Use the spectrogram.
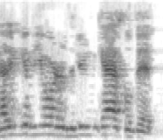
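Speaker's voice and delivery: high-pitched acted protest; mock pleading. Dude blamed for killing the family, pleading. Victim pleading before Morty kills him.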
